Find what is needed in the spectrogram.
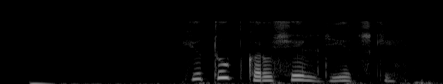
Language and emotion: Russian, sad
